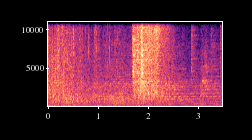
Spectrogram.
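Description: A Confringo fire spell exploding in the Hogwarts Legacy video game, a loud booming blast with a rumbling low tail that fades over a few seconds, with no speech.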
